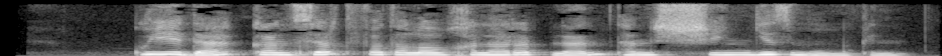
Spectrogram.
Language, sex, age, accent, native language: Uzbek, female, 18-24, Surxondaryo, Uzbek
